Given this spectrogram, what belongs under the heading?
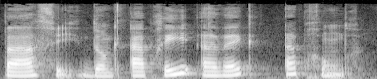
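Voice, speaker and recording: Slow, patient woman teaching French. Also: mid-range voice, lively intonation, darkish tone. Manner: patient, repeats answers and says "parfait". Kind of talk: live online grammar lesson. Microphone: phone.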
